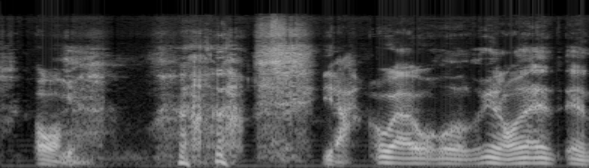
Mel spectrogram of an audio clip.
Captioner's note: laughs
